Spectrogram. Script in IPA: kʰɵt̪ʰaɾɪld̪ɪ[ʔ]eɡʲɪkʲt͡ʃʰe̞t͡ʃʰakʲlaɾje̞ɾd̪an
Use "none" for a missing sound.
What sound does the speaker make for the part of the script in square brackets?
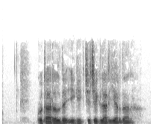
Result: ʔ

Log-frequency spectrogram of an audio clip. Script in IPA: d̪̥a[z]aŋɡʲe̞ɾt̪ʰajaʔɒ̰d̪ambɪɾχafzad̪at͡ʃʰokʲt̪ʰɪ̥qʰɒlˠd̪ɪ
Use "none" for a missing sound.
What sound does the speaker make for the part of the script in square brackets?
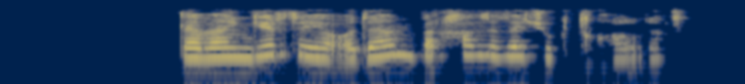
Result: v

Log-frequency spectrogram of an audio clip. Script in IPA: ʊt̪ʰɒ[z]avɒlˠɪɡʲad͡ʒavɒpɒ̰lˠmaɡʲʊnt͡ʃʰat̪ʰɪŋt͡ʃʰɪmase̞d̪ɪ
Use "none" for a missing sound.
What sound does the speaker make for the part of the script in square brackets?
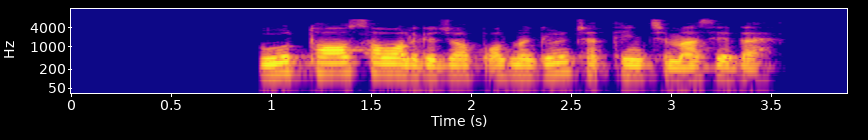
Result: s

